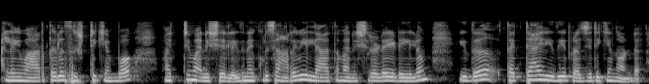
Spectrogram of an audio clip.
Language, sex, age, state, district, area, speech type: Malayalam, female, 30-45, Kerala, Idukki, rural, spontaneous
